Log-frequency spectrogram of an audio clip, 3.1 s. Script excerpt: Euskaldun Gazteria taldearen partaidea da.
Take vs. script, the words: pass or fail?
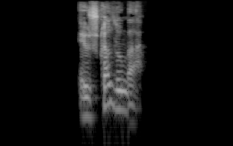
fail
